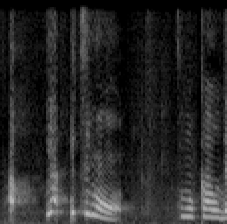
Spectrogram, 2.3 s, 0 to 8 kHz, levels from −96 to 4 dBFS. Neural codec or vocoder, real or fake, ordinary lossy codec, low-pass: codec, 16 kHz, 2 kbps, FreqCodec, smaller model; fake; none; none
